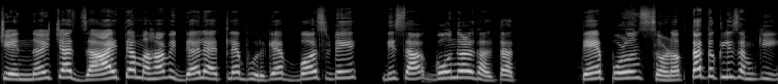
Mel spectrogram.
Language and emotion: Goan Konkani, angry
